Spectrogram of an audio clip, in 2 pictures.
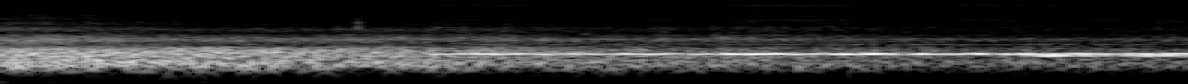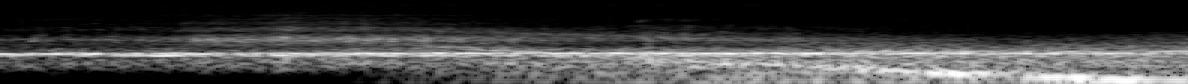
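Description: Shallow water washes gently over sand.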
